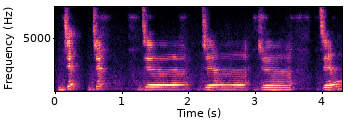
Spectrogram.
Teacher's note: ज ज ज ज ज ज इतना खींच कर पढ़ेंगे 6 हरकत के तरह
